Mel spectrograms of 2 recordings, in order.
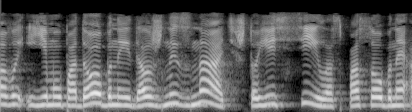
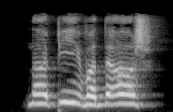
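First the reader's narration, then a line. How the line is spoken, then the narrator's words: Hoarse, vagrant. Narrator (Russian): сипло поинтересовался один из бомжей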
